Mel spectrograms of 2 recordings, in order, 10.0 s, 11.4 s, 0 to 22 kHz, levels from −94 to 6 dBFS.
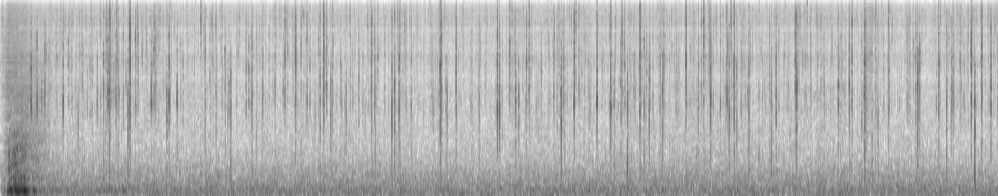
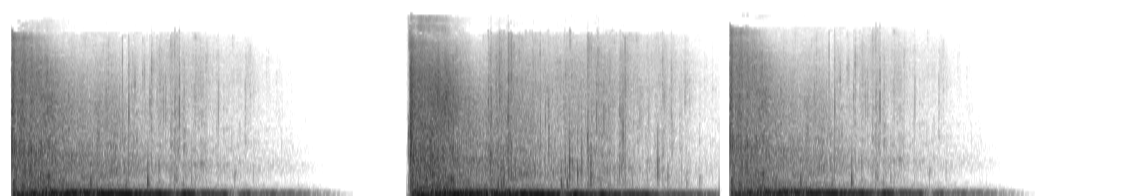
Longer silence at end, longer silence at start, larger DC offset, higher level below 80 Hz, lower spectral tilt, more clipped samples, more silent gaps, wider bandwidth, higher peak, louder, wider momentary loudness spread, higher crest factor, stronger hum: second, 0 s vs 1.75 s; about the same, 0 s vs 0.1 s; neither; second, -46 dBFS vs -16 dBFS; second, -4 dB/octave vs -5.5 dB/octave; neither; second, none vs 3.96-4.04 s, 7.21-7.26 s; first, over 20 kHz vs 11.5 kHz; second, -6 dBFS vs 0 dBFS; second, -32 LUFS vs -15 LUFS; second, 7 LU vs 20 LU; first, 26 dB vs 14 dB; neither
